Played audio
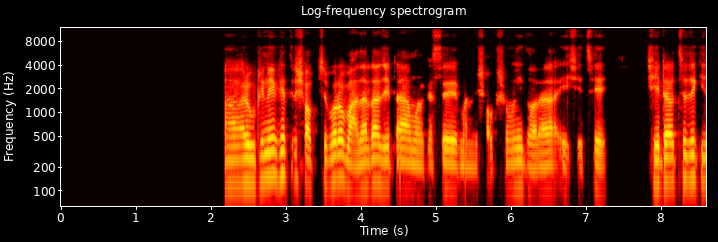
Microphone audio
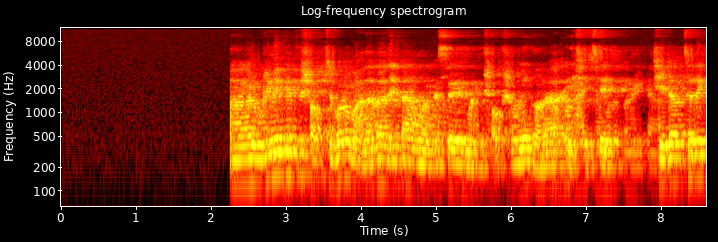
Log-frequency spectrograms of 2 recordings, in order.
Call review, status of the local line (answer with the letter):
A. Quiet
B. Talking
B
